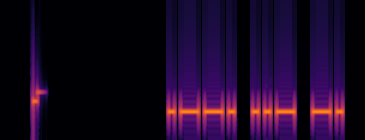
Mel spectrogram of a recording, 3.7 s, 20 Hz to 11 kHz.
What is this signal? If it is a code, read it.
Morse code, heard as a keyed tone, about 20 wpm, 700 Hz. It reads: PUN
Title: Build A Word - 3 Letters At A Time - 6-Letter Words - 20wpm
